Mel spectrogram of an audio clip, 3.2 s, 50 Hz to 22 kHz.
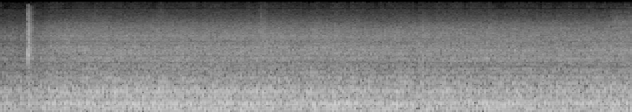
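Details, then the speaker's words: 1988 Volvo 740 GLE, over 430,000 miles, heater blower fan switched on during first look after auction purchase: steady, vigorous rushing airflow with no ticking or rattle; normal blower fan operation. "take off yeah it's quite vigorous isn't it be adjusted I think I think it's safe to say that that's working all right"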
